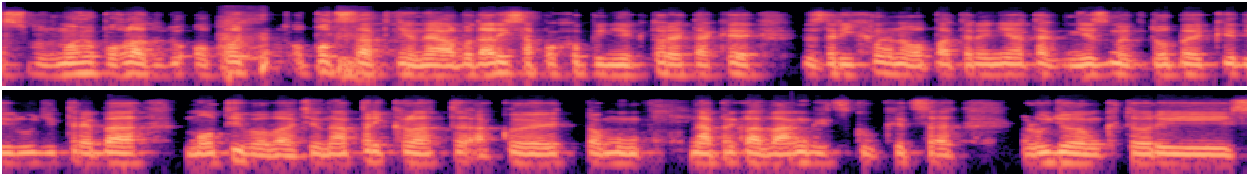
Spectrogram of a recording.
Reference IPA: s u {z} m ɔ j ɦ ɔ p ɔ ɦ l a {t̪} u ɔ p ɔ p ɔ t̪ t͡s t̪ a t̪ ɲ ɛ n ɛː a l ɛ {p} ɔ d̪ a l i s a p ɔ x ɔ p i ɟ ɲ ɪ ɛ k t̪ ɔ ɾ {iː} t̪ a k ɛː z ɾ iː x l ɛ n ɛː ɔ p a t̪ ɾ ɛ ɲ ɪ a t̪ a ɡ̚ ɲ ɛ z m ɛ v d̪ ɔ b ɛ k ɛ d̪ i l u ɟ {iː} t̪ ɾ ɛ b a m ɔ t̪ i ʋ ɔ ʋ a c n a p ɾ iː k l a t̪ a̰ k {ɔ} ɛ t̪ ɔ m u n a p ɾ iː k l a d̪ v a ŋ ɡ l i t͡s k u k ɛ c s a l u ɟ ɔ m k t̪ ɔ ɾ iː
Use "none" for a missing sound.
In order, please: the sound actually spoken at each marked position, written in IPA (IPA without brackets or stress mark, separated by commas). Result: z, d̪, b, ɛː, iː, ɔ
